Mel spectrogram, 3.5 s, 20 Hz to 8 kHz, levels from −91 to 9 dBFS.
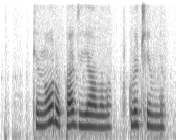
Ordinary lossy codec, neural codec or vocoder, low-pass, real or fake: Opus, 64 kbps; none; 7.2 kHz; real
